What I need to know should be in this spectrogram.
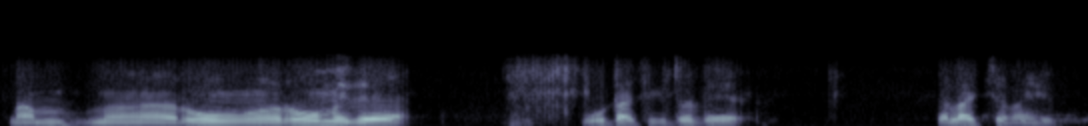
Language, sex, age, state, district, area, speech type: Kannada, male, 30-45, Karnataka, Vijayapura, urban, conversation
